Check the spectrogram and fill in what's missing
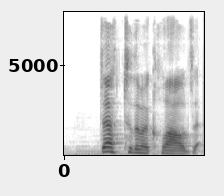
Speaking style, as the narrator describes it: Alan exclaimed again

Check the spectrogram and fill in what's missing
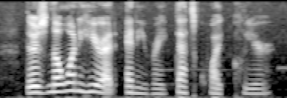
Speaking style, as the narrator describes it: he exclaimed aloud

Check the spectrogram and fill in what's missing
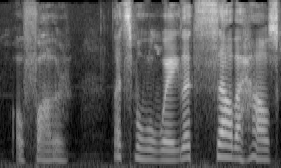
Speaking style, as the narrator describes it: cried Adriana in a panic-stricken tone

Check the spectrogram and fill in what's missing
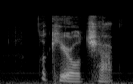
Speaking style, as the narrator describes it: said in a cheery, kindly way

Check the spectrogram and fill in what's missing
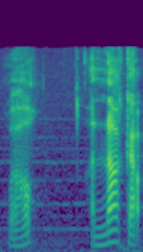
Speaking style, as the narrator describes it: panted Corrier

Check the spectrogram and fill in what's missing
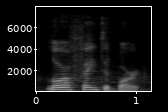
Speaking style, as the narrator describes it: Cagliostro said soothingly

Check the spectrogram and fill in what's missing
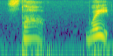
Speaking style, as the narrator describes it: he cried in his intense excitement

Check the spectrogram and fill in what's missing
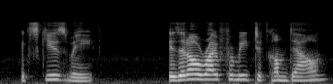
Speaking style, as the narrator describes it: He called out

